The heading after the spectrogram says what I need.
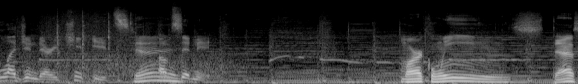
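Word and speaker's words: Mark Wiens: that's his name I said his I said Mark wiin I don't know never heard his name being pronounced that look like Kebab meat kind of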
